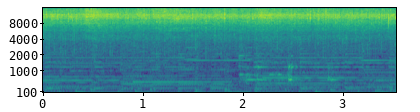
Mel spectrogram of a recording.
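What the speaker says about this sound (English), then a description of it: "I want to get both sides seared." Tofu sears loudly in a hot pan, a steady close sizzle and crackle of frying with occasional stirring clatter, no talking over it.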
